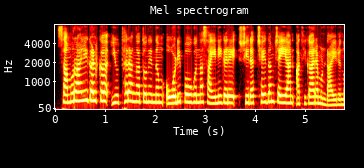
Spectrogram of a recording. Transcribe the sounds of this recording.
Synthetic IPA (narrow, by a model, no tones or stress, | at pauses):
sɐmuraːjiɣɐɭkɨjud̪ʱːɐɾɐŋːɐt̪ːunːinːumoːɽipːo̞ːɣunːɐsɐjɳiɣɐɾe̞ʂiɾɐɕʰe̞ːd̪ɐmt͡ɕe̞jːaːnɐd̪ʱiɣaːɾɐmuɳɖaːjiɾunːu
